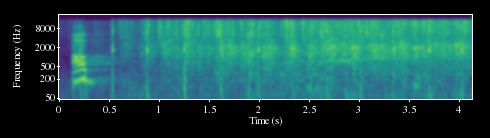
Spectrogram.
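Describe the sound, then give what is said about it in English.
A short vocal burst at the start gives way to a dense, steady wash of audience applause, many hands clapping at once and holding a fairly even loudness to the end. “Thank you for your claps, but I don't need them.”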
